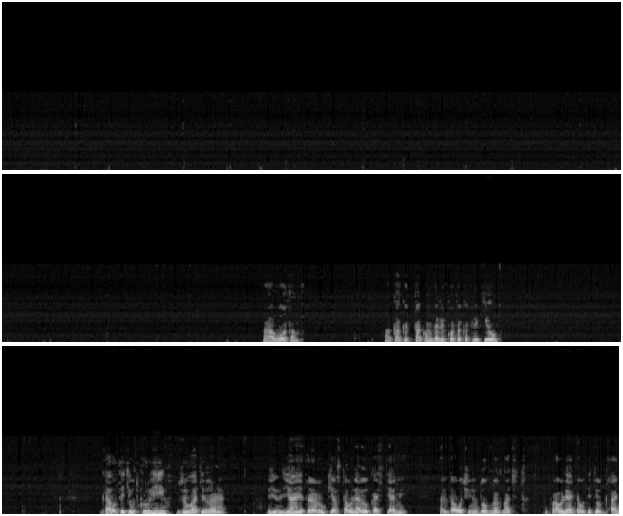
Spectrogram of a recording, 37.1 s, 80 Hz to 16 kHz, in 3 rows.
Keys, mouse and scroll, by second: 2.2-3.9 middle drag, 4.7 middle click, 7.4 click, 8.2 click, 9.5 click, 10.4-11.6 middle drag, 13.2 r, 15.5 click, 16.2 click, 17.0 r, 19.9-22.5 middle drag, 23.5 r, 25.7-27.6 middle drag, 28.7-29.9 middle drag, 29.9-30.4 scroll down 1, 30.9-31.7 scroll up 1, 32.4-32.7 shift+middle drag, 33.9 click, 35.0 r, 36.1 click, 36.9 r.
